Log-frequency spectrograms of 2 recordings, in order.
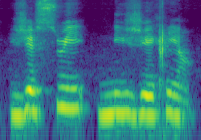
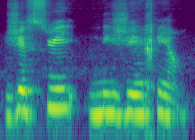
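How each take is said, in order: Both takes have the same delivery.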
